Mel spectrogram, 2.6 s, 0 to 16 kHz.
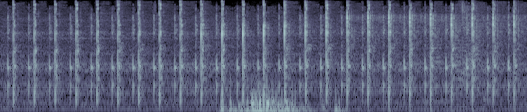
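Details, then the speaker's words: IBRAMED Thork shockwave device applied statically with gel, 2000 shots, at frequency 10: rapid regular clicking pulses, about ten a second, with a brief low rumble partway through, sounding distinct from the higher setting. "Ah então a frequência de 10 consequência menor então o barulho é um pouco distinto do outro tá eu faço estático"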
